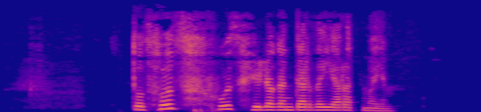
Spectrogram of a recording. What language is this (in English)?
Bashkir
